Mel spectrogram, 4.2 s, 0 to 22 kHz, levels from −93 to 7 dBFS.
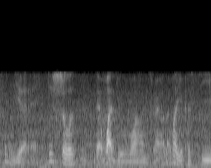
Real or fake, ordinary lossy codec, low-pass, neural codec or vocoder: real; AAC, 24 kbps; 3.6 kHz; none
